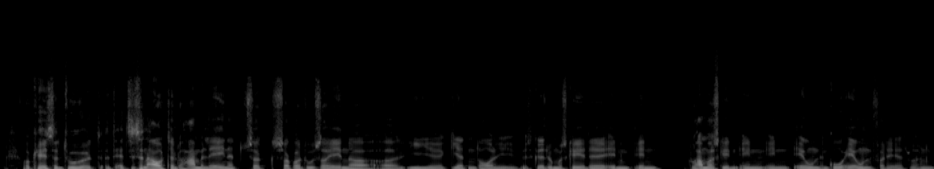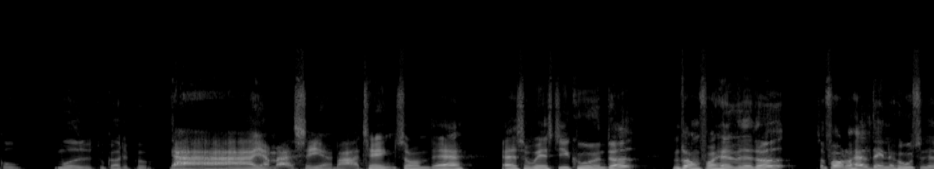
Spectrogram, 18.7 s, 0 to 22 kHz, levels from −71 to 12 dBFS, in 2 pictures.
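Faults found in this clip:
Short concealed packet loss at 0.61–0.65 s, 1.65–1.70 s and 12.64–12.68 s. Speech gaps of 20, 40 and 20 ms were filled by decoder concealment extending prior sound, heard as brief smears.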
